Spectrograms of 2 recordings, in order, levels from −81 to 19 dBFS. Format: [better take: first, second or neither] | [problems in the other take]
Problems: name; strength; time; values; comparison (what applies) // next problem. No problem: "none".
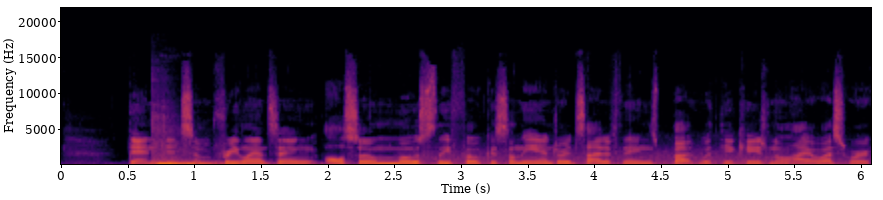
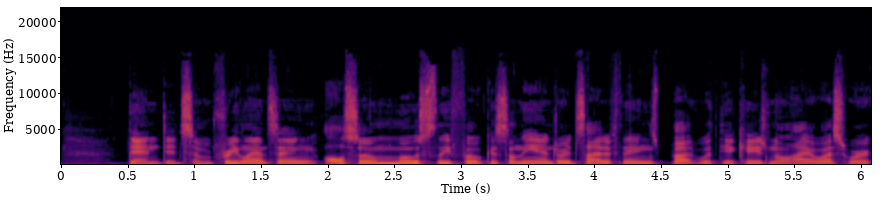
second | traffic noise; very loud; throughout; 1 dB above the speech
